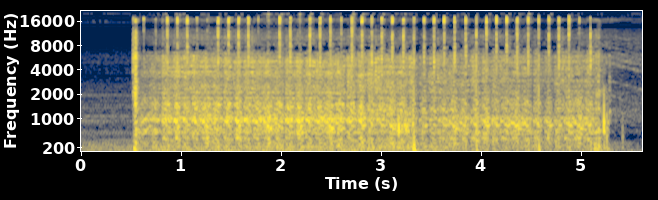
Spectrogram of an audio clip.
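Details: 1965 Ford Falcon two-door post, six-cylinder, parked since the mid-90s, start attempt after points sanded with 320 sandpaper and a hot wire hooked up: starter cranks at an even, steady beat for about five seconds but never catches, cranks with no fire.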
